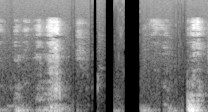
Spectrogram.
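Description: Very faint marker pen writing on paper, a few short strokes heard against near silence.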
